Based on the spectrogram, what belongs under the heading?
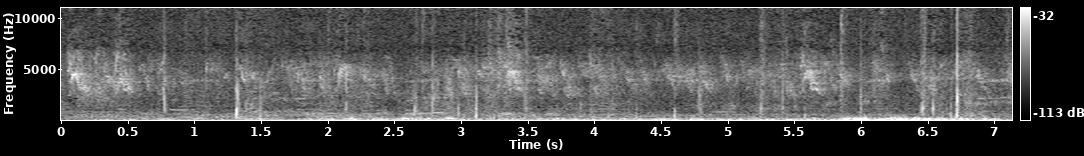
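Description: Faint small birds chirping and twittering in short calls, over a very quiet background, with a soft low rumble about six seconds in.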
